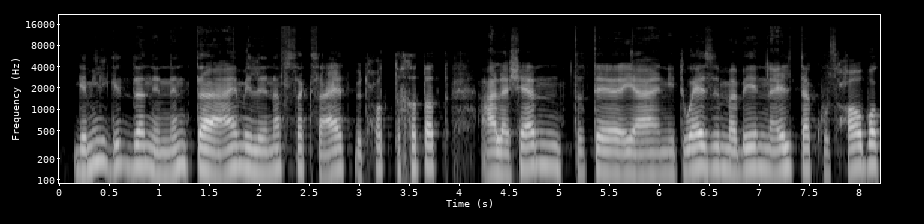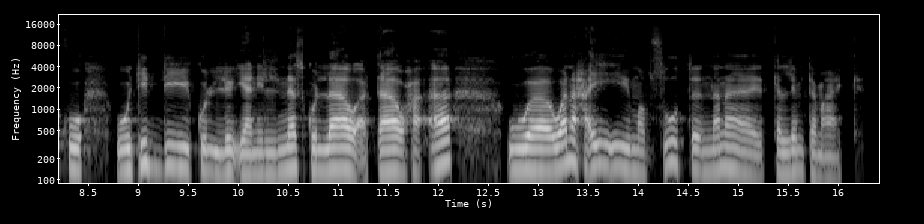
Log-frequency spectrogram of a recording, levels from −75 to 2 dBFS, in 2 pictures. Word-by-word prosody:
جميل 155 +7 -1
جدًا 160 +1 0
إن 130 -5 -2
أنت 155 +2 -3
عامل 140 +2 +5
لنفْسك 145 +2 -5
ساعات 135 +5 0
بتحط 145 +5 -8
خطط، 150 +1 -1 0.3
علشان 150 +5 +1
ت - - -9
ت 125 +2 -6 0.3
يعني 120 +1 0
توازن 150 +3 +2
ما 135 -3 0
بين 145 +2 -1
عيلتك 140 +1 -1
وصحابك 150 +5 0
و 140 -1 +2 0.3
وتدّي 150 +1 -2
كُل 130 -2 -4
يعني 120 -2 -1
للناس 135 +5 -2
كُلها 140 +1 +4
وقتها 135 0 +4
وحقها 345 - +1 0.5
و 140 - -4 0.3
وأنا 160 +6 +4
حقيقي 155 -3 -2
مبسوط 155 +7 -8
إن 135 -1 -4
أنا 135 -5 -3
اتكلمت 125 +3 -7
معاك. 105 -2 -10
140 Hz, 125 wpm, -22 LUFS, 130-150 Hz, 0.5 s, عامل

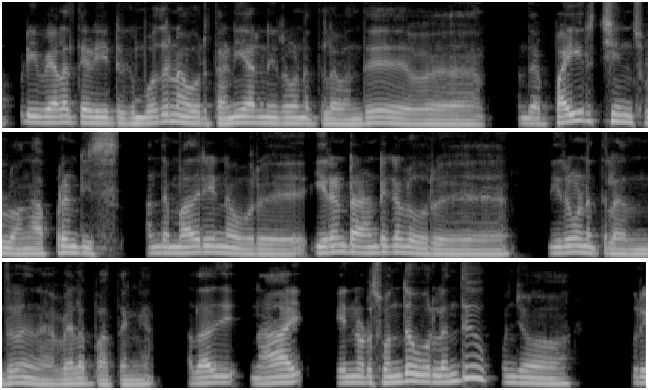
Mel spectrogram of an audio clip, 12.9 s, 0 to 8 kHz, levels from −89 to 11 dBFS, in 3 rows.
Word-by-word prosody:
அப்படி 155 +4 -3
வேல 150 +1 +3
தேடிட்டு 135 -2 +2
இருக்கும்போது 130 +5 +1
நான் 150 -3 +3
1 125 - -5
தனியார் 140 +2 +3
நிறுவனத்தில 130 -2 0
வந்து 120 +4 0 0.3
வ - - -2 0.6
அந்த 125 0 -1
பயிற்சின்னு 175 -1 +2
சொல்லுவாங்க 125 -3 0
அப்ரென்டிஸ், 130 -1 0 0.3
அந்த 140 +1 0
மாரி 150 +2 +2
நான் 130 -3 +1
ஒரு 115 - 0 0.4
2 160 +1 +2
ஆண்டுகள் 150 +1 +1
1 120 -1 0 0.7
நிறுவனத்தில 140 -5 0
இருந்து 115 +5 -1
நா 110 - -2
வேல 120 +1 +2
பார்த்தேங்க. 105 +1 -2 0.3
அதாவது 135 +3 +1 0.2
நா 130 - +1 0.5
என்னோட 145 0 +1
சொந்த 160 +5 +4
ஊர்லருந்து, 165 +9 +2 0.2
கொஞ்சம் 140 -4 +1 0.6
ஒரு 145 - 0
140 Hz, 155 wpm, -24 LUFS, 125-150 Hz, 0.7 s, சொந்த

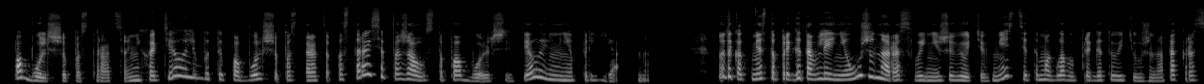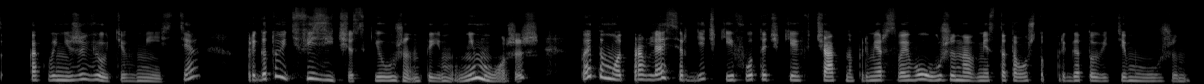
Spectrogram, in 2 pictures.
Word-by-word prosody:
Побольше 180 - +4
постараться. 155 +1 -6
Не 195 +2 -2
хотела 210 - +2
ли 335 - +1
бы 285 -4 -6
ты 235 -2 -6
побольше 215 +2 0
постараться? 195 -1 0
Постарайся, 360 - +2
пожалуйста, 220 -8 +1
побольше, 170 -9 -1
сделай 280 - +1
мне 205 -5 -2
приятно. 195 0 -11 0.7
Ну, - - +1
это 380 - +6
как 245 -1 +1
вместо 255 +3 +4
приготовления 250 -3 +6
ужина, 340 - +5
раз 200 +1 +1
вы 195 +1 -1
не 180 -1 -3
живёте 190 -3 -1
вместе, 215 - -3
ты 215 - -9
могла 215 -1 0
бы 190 -3 -8
приготовить 195 +1 -4
ужин. 160 -1 -8
А 165 - -6
так, 225 +3 0
раз, 200 +1 -5 0.2
как 200 0 +1
не 200 -1 -1
живёте 205 -8 -2
вместе, 155 - -6 0.5
приготовить 250 - 0
физический 200 - -1
ужин 175 -4 -2
ты - - -2
ему 155 -1 -7
не 205 - +2
можешь. 295 - +1 0.4
Поэтому 330 - +3
отправляй 215 +4 +4
сердечки 215 - -4
и - - 0
фоточки 215 -1 -1
в 190 - -16
чат, 185 -1 +6
например, 185 +4 -1
своего 195 +4 +1
ужина, 200 -1 +1
вместо 175 +2 -2
того, 175 -2 -3
чтоб - - -6
приготовить 170 -3 -5
ему 165 -2 -5
ужин. 155 +1 -11
200 Hz, 150 wpm, -34 LUFS, 180-230 Hz, 0.7 s, это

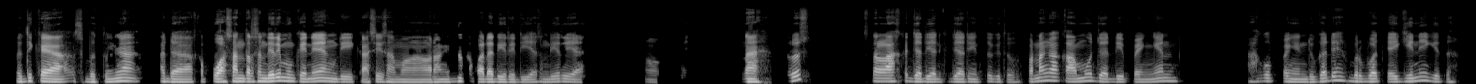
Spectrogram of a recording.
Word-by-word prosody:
Berarti 130 +4 0
kayak 130 -4 +8 0.2
sebetulnya 125 +4 0 0.4
ada 130 -2 +2 0.2
kepuasan 135 +1 +4
tersendiri 145 +3 +5
mungkin 145 -5 +2
ya 145 - +6
yang 140 - 0
dikasih 125 +1 -2
sama 110 -2 -2
orang 115 0 -1
itu 130 +5 -3
kepada 120 -1 +1
diri 120 -1 0
dia 115 0 -4
sendiri 125 +3 -4
ya, 115 - -6 0.7
oke. 110 +1 -19 0.6
Nah 130 -2 +5 0.2
terus - - -1 0.6
setelah 140 -1 +3
kejadian-kejadian 130 -3 -2
itu - - -15
gitu, 110 - -12 0.2
pernah 145 +5 0
gak 170 - -14
kamu 135 +5 +1 0.2
jadi 125 0 -3
pengen, 120 +5 -4 0.8
ah 130 - -11
aku 150 0 -6
pengen 125 -2 -2
juga 120 +4 -1
deh 185 0 -1
berbuat 135 -3 -2
kayak 130 0 -1
gini, 145 +6 -1
gitu? 115 0 -12
130 Hz, 160 wpm, -23 LUFS, 120-140 Hz, 0.8 s, kayak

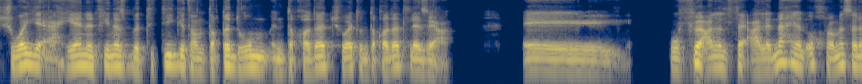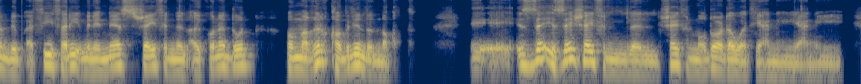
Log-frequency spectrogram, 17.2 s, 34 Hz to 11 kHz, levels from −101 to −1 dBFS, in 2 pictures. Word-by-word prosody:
شوية 125 -3 +3
أحيانًا 120 +4 +2
في 120 - -2
ناس 120 -1 +3
بتيجي 120 +2 -1
تنتقدهم 110 +2 +1
انتقادات 100 +5 0
شوية 105 +1 +1
انتقادات 115 +6 0
لاذعة 95 -1 -1 0.7
آآ، 90 -6 -3 0.4
وف - - +1
على 110 +3 +5
الف 110 -4 -2
على 95 +2 -1
الناحية 155 +2 +1
الأخرى 135 +4 -2
مثلًا 125 -3 +1
بيبقى 95 -3 -3
في 130 -1 +1
فريق 130 -4 +1
من 95 -1 0
الناس 125 +7 +1
شايف 120 0 +1
إن 95 -2 -1
الأيقونات 95 +6 -1
دول 125 +2 -1 0.4
هم 105 0 +3
غير 160 +11 +3
قابلين 135 -5 +1
للنقد. 80 - -4 0.7
إ 395 - -5
إزاي 135 +10 +3
إزاي 180 +3 +3
شايف 165 -3 +2
إن 90 -2 -4
ال 85 -2 -2
شايف 135 -3 -1
الموضوع 95 +2 0
دوّة 95 -2 +1
يعني 75 -2 -7
يعني 70 +1 -10
110 Hz, 145 wpm, -24 LUFS, 95-125 Hz, 0.7 s, على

